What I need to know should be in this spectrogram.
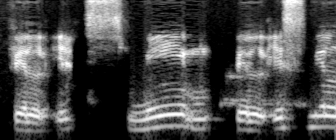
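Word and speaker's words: في الاسم: Fil ismil mufradi wa jam'at taksir. Bacanya filismi. Filismi. Karena hamzahnya wasal ya.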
